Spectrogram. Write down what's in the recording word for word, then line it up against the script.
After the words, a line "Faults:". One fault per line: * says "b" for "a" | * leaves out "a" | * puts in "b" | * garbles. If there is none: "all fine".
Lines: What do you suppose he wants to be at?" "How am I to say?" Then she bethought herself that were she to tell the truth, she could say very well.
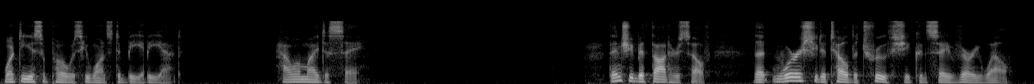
What do you suppose he wants to be be at?" "How am I to say?" Then she bethought herself that were she to tell the truth, she could say very well.
Faults:
* puts in "be"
